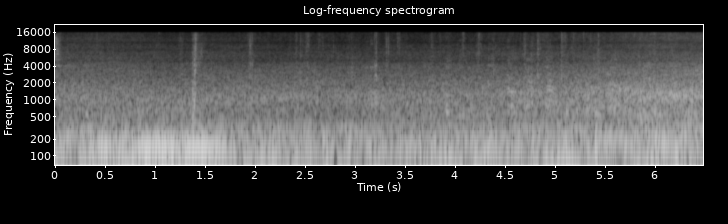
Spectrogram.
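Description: City road traffic: a steady low rumble of vehicles on the street, with a steady engine hum in the first couple of seconds.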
